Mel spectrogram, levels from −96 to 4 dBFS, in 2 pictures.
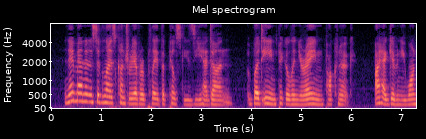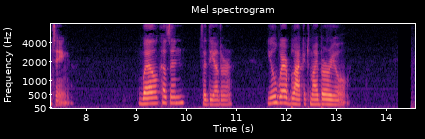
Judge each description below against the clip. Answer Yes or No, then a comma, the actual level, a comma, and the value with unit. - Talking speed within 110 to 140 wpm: No, average, 150 wpm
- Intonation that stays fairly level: No, average, 3.8 semitones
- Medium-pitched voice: Yes, medium, 180 Hz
